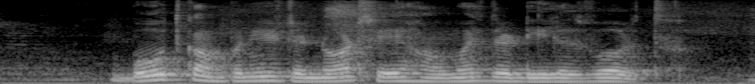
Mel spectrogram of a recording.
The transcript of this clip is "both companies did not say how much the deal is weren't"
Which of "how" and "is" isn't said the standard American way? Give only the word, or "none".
none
